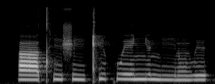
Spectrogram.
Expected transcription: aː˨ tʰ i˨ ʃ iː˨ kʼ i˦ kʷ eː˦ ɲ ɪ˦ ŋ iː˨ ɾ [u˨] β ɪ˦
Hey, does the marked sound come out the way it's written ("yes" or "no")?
no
